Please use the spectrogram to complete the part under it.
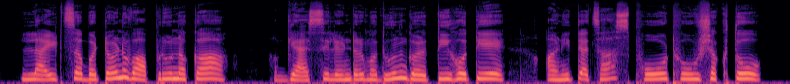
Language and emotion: Marathi, fearful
